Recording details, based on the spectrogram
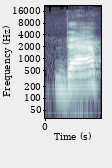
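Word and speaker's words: दो: Next நம்பரை தோ த போடுறோம், நெடில் தா போட்டு மேலே ஒரு கொம்பு போடுறோம், தோ. நெக்ஸ்ட்டு ஒன் தீன் ஃபஸ்ட்டு த, அதில் நெடில் தீ இன் சின்ன போடும், தீன்.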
